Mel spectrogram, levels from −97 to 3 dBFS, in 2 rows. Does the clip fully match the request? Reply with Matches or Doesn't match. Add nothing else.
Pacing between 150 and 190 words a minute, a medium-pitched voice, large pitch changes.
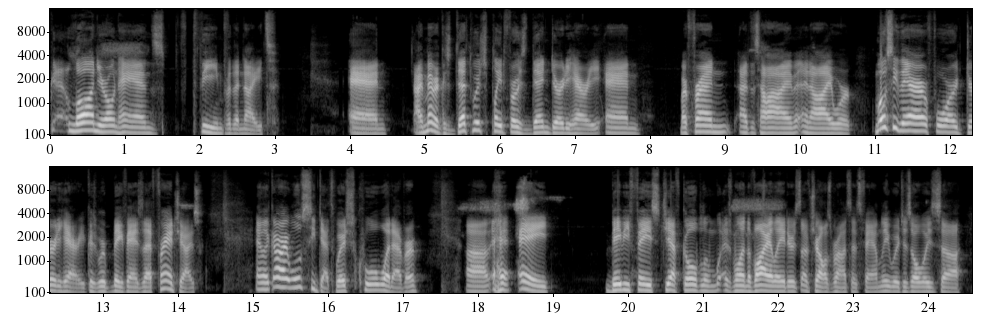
Doesn't match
